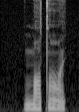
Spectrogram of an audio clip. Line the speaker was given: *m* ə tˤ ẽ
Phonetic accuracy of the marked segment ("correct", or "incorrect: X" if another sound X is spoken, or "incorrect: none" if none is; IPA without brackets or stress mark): correct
